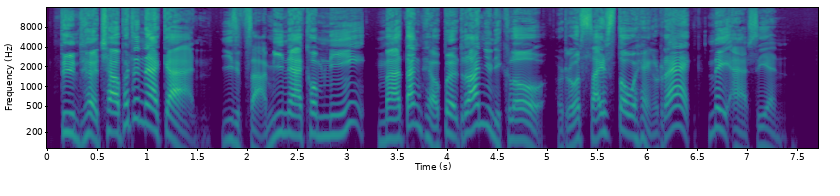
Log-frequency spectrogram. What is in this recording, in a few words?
male thai commercial; uniqlo; devine voices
